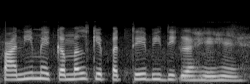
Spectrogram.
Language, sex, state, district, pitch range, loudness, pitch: Hindi, male, Arunachal Pradesh, Papum Pare, 200-245 Hz, -18 LUFS, 225 Hz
